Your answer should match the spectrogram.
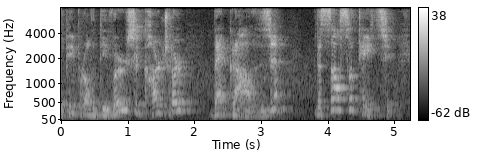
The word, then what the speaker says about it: necessitate: AT로 끝나는 말의 액센트 법칙은 그것으로부터 두 번째 모음에 항상 액센트가 있어요. 두 번째 모음에. 그래서 우리가 교육을 한다? 그러면 AT로 끝나니까 여기가 모음, 여기가 모음이니까 educate 이렇게 발음이 되는 거죠. 그러면 요 발음도 바로 뭐냐? AT로 끝났으니까 요게 모음, 요게 모음, 두 번째 모음이니까 necessitate.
